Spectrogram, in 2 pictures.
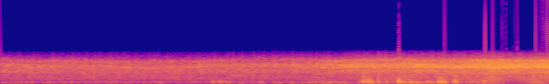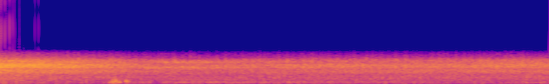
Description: Wind blowing and river water streaming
